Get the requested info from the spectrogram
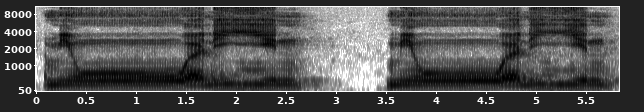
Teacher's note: Apabila nun sukun bertemu dengan wau, maka nun dilebur ke huruf wau dan ditahan dua harakat disertai dengan ghunah.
